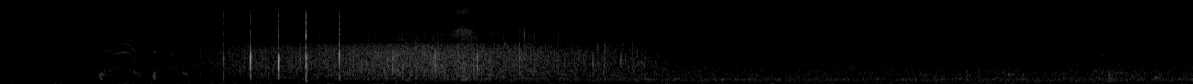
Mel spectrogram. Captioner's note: applause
